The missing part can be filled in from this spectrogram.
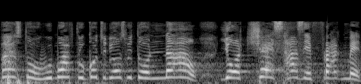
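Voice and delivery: mock shouting. Retelling how a man started shouting at the pastor, retelling a shout. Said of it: "He started shouting".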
